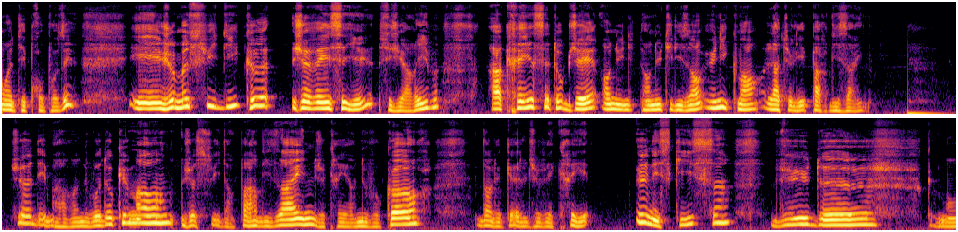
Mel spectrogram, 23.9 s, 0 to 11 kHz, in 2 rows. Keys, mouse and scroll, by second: 0.4 scroll up 2, 1.8-7.6 drag, 12.4 click, 15.9 click, 19.7 click.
